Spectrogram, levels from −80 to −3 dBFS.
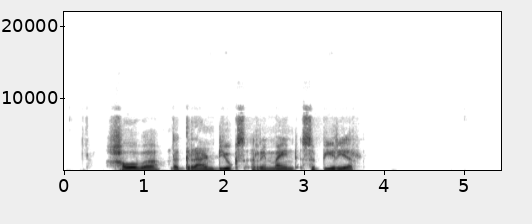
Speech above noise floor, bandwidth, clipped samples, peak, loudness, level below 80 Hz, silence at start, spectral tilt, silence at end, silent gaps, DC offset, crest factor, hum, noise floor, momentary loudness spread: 66 dB; 9.4 kHz; under 0.1%; -2 dBFS; -19 LUFS; -58 dBFS; 0.55 s; -6 dB/octave; 1.8 s; none; under 0.1%; 18 dB; none; -84 dBFS; 10 LU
